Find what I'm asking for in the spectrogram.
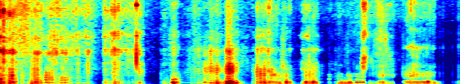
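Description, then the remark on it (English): A female cat purrs, a loud, rumbling purr that pulses in steady breathing cycles with brief pauses between each rumble. No one speaks. “If cat is purring, cat is a happy, happy girl.”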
